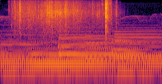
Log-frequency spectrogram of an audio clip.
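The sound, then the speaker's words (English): Soft rustling and a single crisp snap of rose stems being picked, brief, over a steady sustained musical tone in the background. “Merchant starts to pick some roses.”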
